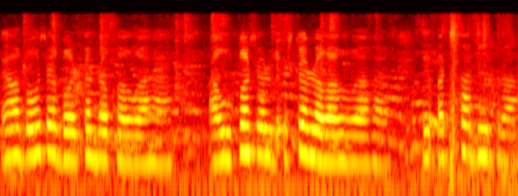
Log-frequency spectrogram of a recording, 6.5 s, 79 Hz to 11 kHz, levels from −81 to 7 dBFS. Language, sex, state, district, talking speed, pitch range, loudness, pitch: Hindi, female, Bihar, West Champaran, 165 wpm, 185-220 Hz, -17 LUFS, 200 Hz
